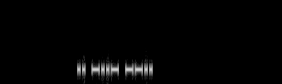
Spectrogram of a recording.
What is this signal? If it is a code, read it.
Morse code, heard as a keyed tone, about 51 wpm, 700 Hz. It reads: IXZ
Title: USA Call Sign Postfixes - 3 Letters 50wpm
